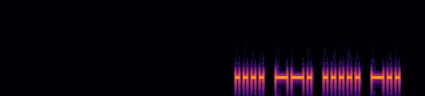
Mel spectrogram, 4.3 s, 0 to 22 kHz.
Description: Morse code, heard as a keyed tone, about 32 wpm, 700 Hz. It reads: HG5D
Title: DXCC-100 Call Signs - 4 Characters - Repeated 3x - 30wpm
